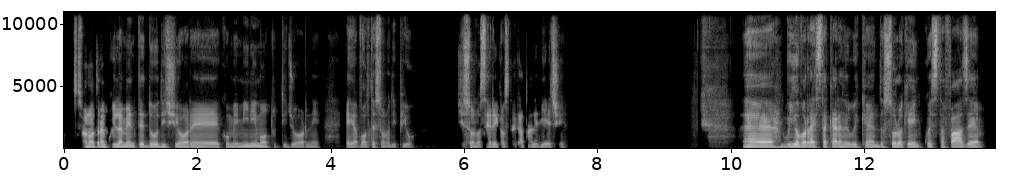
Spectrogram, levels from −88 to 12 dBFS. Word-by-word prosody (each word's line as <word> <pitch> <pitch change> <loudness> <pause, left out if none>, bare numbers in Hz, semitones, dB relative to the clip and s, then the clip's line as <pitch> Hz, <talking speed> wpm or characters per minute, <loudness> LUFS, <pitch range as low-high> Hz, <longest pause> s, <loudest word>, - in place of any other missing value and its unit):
Sono 115 0 +1
tranquillamente 120 +1 0
12 115 0 -2
ore 105 -2 -1
come 100 0 -8
minimo 115 +1 -3
tutti 110 - -19
i 90 - -14
giorni 85 -2 -10 0.4
e - - -4
a - - -5
volte 85 +1 -8
sono 80 -2 -4
di 75 - -16
più. - - -13 0.6
Ci - - -11
sono 90 -2 0
sere 90 +2 +1
che - - -10
ho - - -8
staccato - - -6
alle 80 -1 -7
10. 75 0 -5 2.6
Eh, 150 -1 +6 0.3
io 180 -1 +6
vorrei 140 0 +5
staccare 120 -2 +3
nel 120 0 -3
weekend, 120 0 -4
solo 150 +6 +2
che 130 - -2
in 120 -3 -2
questa 135 0 +2
fase, 130 +5 +2
115 Hz, 145 wpm, -23 LUFS, 100-130 Hz, 2.6 s, Eh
